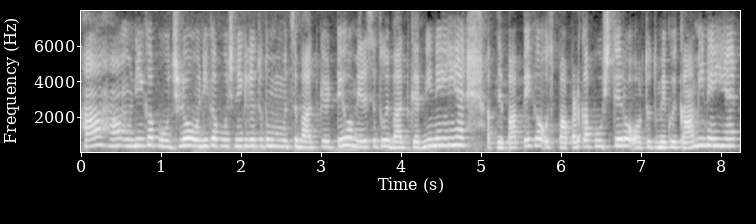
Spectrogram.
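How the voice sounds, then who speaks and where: A woman voicing a sharp-tongued, dramatic middle-aged mother in a fan audio story, scolding and complaining. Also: very high voice, fairly even intonation, fast, few pauses.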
